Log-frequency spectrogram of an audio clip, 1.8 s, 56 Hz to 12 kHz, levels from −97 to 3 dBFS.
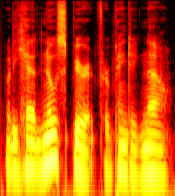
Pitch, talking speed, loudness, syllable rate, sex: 110 Hz, 275 wpm, -17 LUFS, 6.1 syllables/s, male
